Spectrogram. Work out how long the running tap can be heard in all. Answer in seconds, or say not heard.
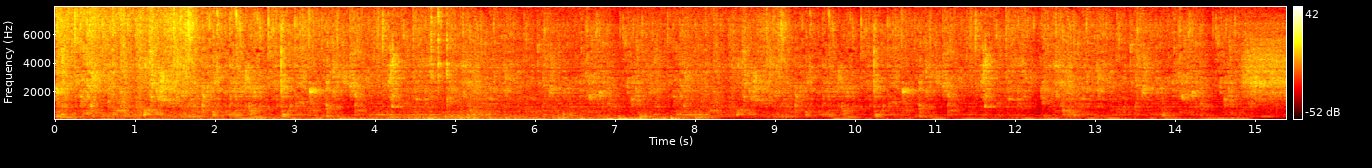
15 s.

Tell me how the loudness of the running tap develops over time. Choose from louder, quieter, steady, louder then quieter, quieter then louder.
quieter.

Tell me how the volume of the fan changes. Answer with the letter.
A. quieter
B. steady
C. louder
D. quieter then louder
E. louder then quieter
C.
